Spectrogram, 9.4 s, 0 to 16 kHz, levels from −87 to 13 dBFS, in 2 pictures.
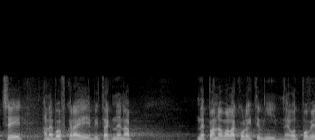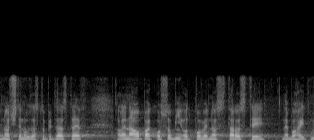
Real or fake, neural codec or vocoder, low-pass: real; none; 7.2 kHz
